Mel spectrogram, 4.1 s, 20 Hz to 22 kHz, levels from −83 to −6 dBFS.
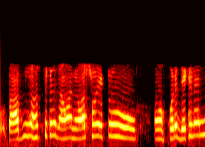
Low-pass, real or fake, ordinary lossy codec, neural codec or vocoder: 3.6 kHz; fake; MP3, 24 kbps; codec, 16 kHz in and 24 kHz out, 2.2 kbps, FireRedTTS-2 codec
